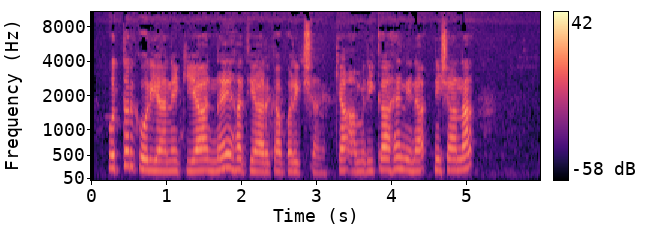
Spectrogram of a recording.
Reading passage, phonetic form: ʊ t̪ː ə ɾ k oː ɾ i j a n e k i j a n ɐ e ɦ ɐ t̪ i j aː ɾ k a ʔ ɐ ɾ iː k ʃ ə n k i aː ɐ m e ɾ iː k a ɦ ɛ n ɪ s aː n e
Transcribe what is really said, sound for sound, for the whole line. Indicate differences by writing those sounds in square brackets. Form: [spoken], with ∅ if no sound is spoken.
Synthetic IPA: ʊ t̪ː ə ɾ k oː ɾ i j a n e k i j a n ɐ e ɦ ɐ [t̪ʰ] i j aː ɾ k a [p] ɐ ɾ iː k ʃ ə n k [j] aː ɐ m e ɾ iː k a ɦ ɛ n ɪ [ʃ] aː n [a]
